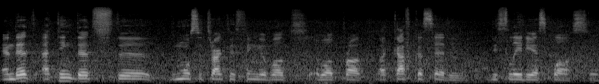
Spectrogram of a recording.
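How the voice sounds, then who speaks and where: A man's medium-pitched voice against noticeable background noise. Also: fairly even intonation, fairly quick pace. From Portugal, family from Angola. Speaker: copywriter. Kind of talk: interview.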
